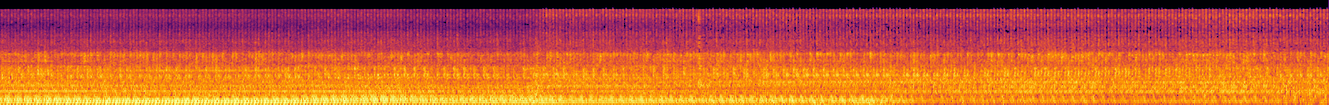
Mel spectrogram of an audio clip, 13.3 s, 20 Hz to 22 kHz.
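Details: Yanmar YM2310 compact diesel tractor, recently serviced with a new starter: a steady diesel clatter at about three beats a second that settles lower after a few seconds; an even, normal idle with no misses.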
